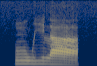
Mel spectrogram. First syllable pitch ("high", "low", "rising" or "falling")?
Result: high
